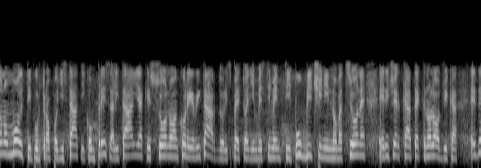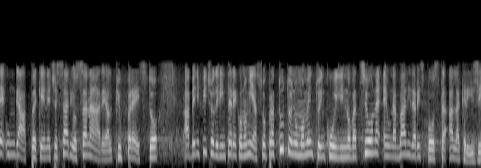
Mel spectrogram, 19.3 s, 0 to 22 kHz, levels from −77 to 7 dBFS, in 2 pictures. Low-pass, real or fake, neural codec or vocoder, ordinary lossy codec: 5.4 kHz; real; none; none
